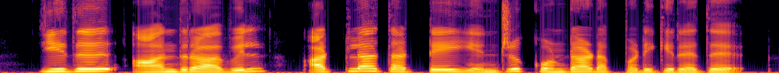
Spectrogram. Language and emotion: Tamil, neutral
